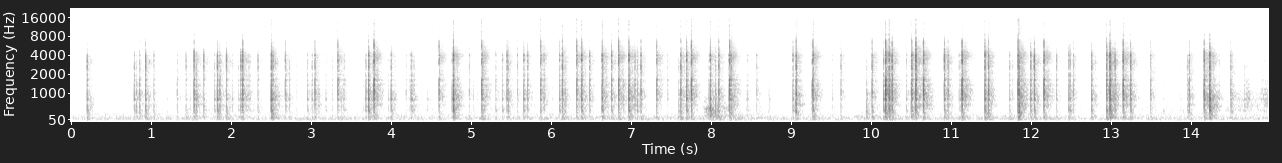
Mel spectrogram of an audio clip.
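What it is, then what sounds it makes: Varnished wooden table tapped and scratched with nails. Long natural nails scratch and tap across a solid varnished wooden tabletop, making a quick, uneven run of quiet, dry clicks and scrapes. Each sound is short and bright, with almost no low end, and dies away instantly.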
